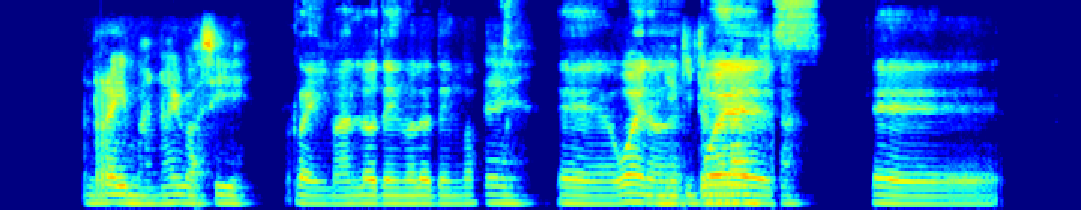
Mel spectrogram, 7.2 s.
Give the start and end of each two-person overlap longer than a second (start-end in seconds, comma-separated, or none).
4.0-5.4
